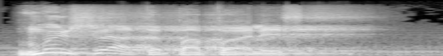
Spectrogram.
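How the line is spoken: Thundering voice overhead. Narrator (Russian): над самой головой прогремело

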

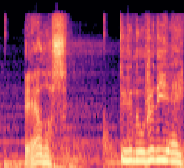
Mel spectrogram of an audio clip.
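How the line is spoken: Shouting. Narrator (Russian): кричала моя любовь

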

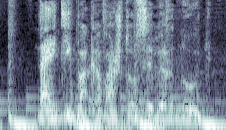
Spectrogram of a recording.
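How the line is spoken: Whisper. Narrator (Russian): прошептал он

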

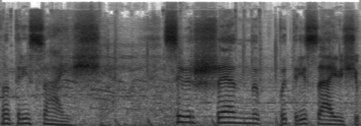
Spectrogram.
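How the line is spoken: Deep purring in ear. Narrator (Russian): промурлыкала она ему в ухо, и глубокий тембр ее голоса показался ему вполне достойным наследницы Висконти

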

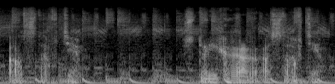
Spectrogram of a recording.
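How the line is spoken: Mutter. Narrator (Russian): Саакас пробормотал

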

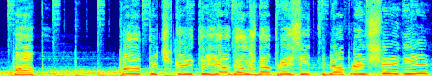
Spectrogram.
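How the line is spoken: Sobbing. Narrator (Russian): зарыдала Хелен

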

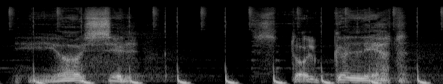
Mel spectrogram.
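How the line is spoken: Breathy exhale. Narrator (Russian): выдохнул он

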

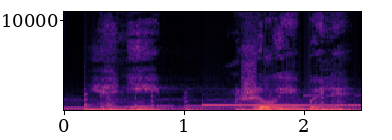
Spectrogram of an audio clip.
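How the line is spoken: Quiet. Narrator (Russian): тихо сказал Калюня

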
